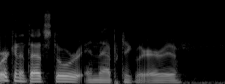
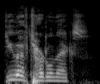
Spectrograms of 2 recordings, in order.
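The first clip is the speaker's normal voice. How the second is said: loud, higher demanding question; storming-in customer; 5 semitones higher, 9 dB louder than usual. Retold or imitated. Customer storming up to new clerk, loud demand. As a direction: demand it loudly as an impatient shopper. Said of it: "This lady comes storming in".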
